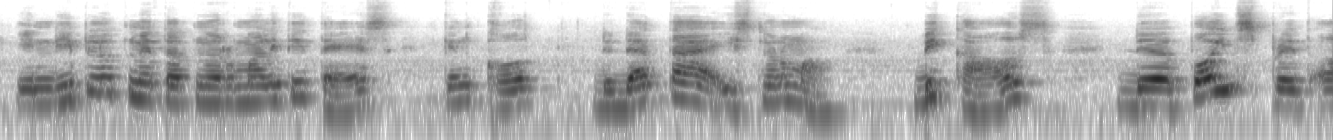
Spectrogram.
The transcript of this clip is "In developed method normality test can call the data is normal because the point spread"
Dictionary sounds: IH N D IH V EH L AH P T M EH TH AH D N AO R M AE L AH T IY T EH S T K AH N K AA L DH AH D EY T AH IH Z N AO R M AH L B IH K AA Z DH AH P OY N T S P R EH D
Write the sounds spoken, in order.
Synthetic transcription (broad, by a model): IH N D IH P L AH T M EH T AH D N AO R M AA L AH T IY T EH S K AH N K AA L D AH D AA T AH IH S N AO R M AH L B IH K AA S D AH P OY N T S P R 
